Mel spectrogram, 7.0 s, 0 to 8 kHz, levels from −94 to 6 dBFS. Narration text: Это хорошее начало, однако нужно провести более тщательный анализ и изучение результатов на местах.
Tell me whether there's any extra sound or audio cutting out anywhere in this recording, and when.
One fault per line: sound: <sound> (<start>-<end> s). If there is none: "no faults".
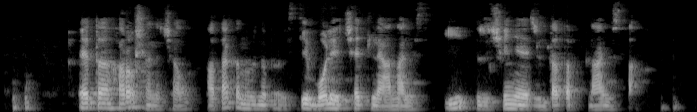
no faults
